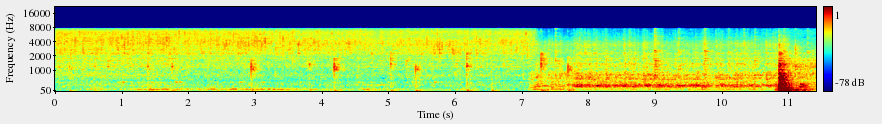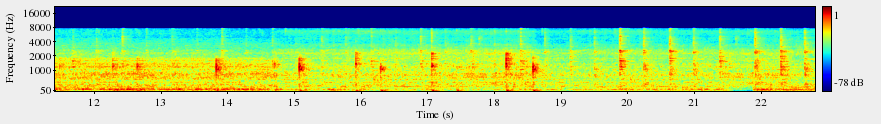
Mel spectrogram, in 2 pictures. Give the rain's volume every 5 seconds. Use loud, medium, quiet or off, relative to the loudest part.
loud, loud, loud, medium, medium.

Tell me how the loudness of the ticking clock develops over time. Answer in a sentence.
The loudness of the ticking clock goes up.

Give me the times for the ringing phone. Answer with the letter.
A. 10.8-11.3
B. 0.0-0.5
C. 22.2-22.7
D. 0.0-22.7
A.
